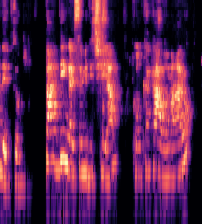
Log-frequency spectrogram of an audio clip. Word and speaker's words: chia: Infatti, il loro nome Chia. Erroneamente moltissime persone li chiamano semi di chia perché è scritto Chia, ma in realtà si legge chia.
